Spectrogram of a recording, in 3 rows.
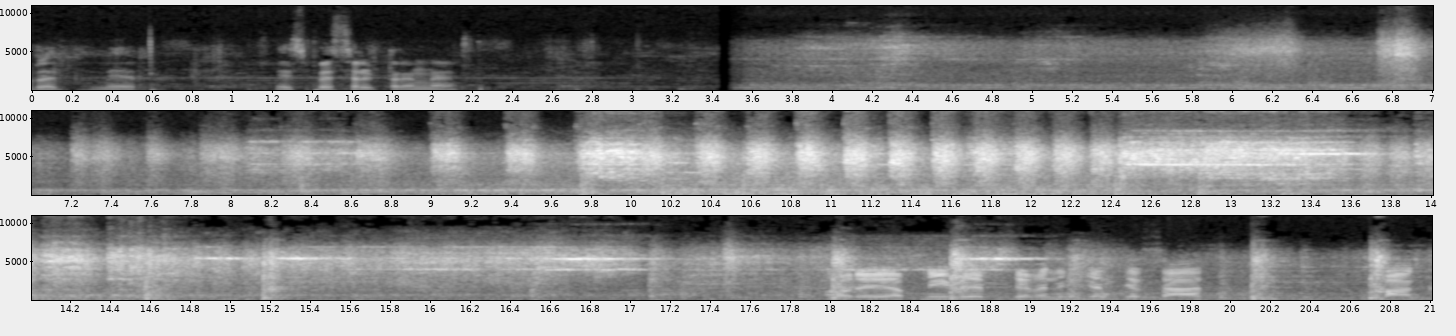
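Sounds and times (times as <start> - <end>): train rolling past: 3.5 - 21.0
high wheel squeal: 3.6 - 19.3.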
